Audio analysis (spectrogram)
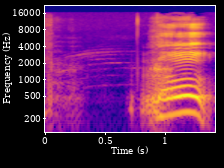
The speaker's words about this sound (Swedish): Det där är alltså en katt, bara som vet. Ja. Men låt Persson komma in så kan jag mysa med honom.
